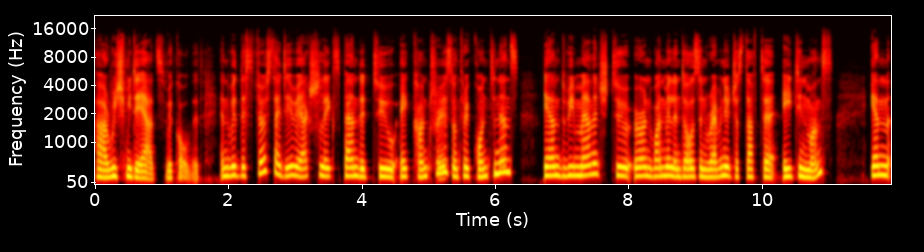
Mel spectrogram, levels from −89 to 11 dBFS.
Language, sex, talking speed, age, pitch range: French, female, 175 wpm, 30-49, 180-210 Hz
